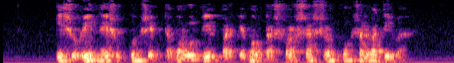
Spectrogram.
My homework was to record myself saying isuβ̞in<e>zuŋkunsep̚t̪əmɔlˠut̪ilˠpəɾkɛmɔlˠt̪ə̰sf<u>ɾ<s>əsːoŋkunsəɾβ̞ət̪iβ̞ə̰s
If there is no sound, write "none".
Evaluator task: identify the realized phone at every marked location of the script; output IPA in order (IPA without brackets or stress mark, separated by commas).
e, ɔ, s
